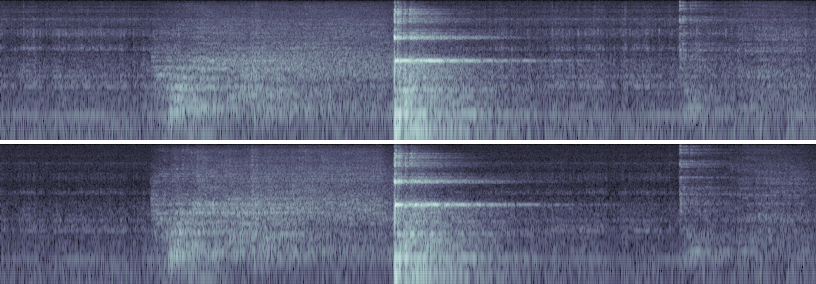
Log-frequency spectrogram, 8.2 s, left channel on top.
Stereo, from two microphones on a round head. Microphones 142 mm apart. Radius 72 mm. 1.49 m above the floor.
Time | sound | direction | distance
1.5 | a toilet flushing | 35° right (ahead or behind) | 8.5 m
3.9 | a scream | 10° left (ahead or behind) | 8.5 m
6.8 | a toilet flushing | 25° left (ahead or behind) | 6 m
